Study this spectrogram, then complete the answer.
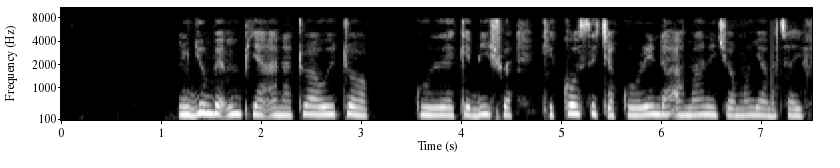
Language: Swahili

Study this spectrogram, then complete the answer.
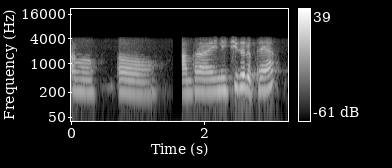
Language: Bodo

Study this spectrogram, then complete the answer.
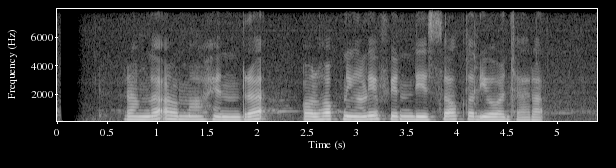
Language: Sundanese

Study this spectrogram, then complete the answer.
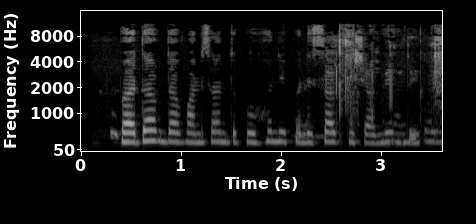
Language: Pashto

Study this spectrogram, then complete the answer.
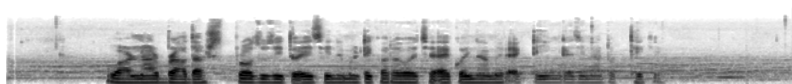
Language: Bangla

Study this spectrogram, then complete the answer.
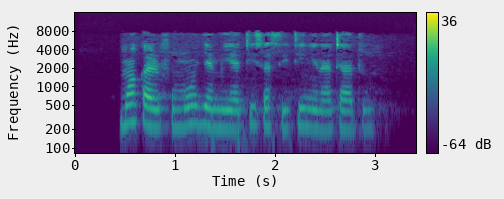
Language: Swahili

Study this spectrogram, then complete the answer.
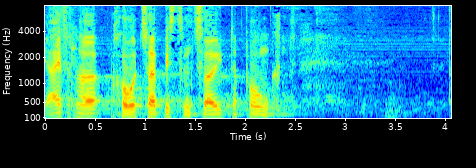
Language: Swiss German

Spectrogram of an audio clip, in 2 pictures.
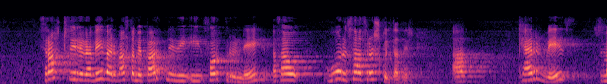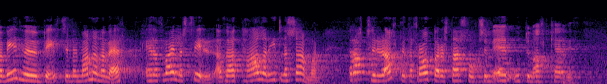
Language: Icelandic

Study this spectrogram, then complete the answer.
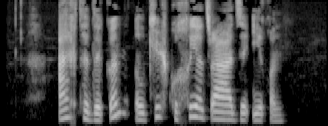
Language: Abkhazian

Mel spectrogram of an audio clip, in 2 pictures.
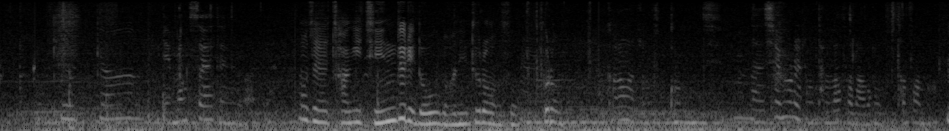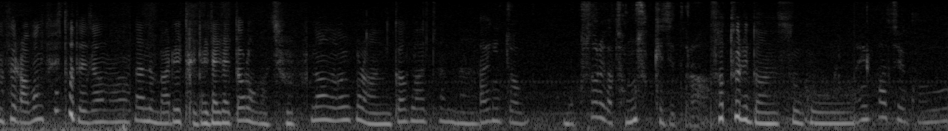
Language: Korean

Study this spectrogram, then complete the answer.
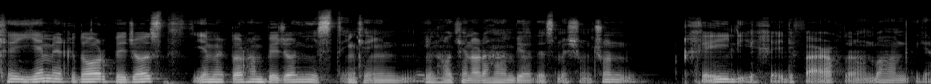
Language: Persian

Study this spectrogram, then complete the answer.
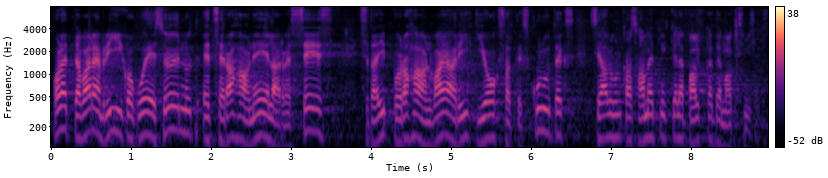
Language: Estonian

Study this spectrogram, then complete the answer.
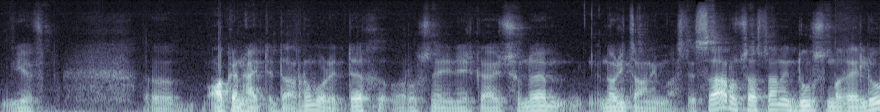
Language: Romanian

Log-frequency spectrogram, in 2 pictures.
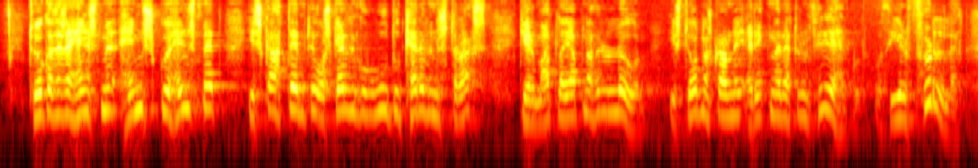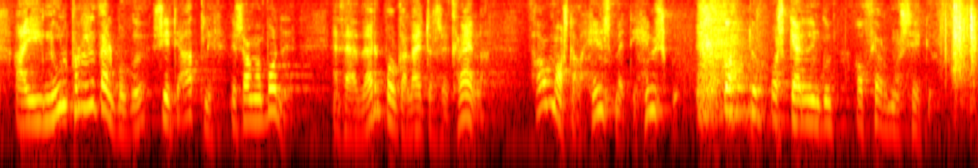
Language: Icelandic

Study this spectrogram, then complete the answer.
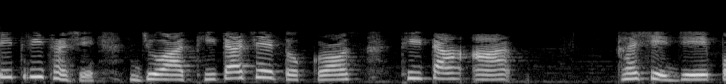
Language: Gujarati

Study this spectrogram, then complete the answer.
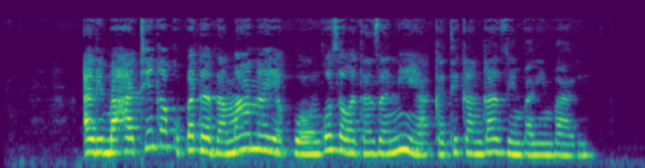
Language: Swahili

